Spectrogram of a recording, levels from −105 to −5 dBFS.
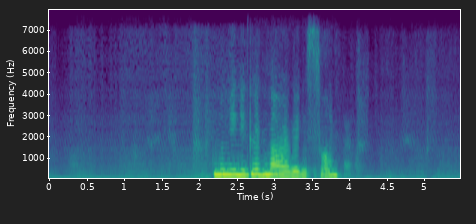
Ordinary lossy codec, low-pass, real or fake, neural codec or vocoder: Opus, 32 kbps; 7.2 kHz; fake; codec, 16 kHz, 0.5 kbps, FreqCodec, smaller model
